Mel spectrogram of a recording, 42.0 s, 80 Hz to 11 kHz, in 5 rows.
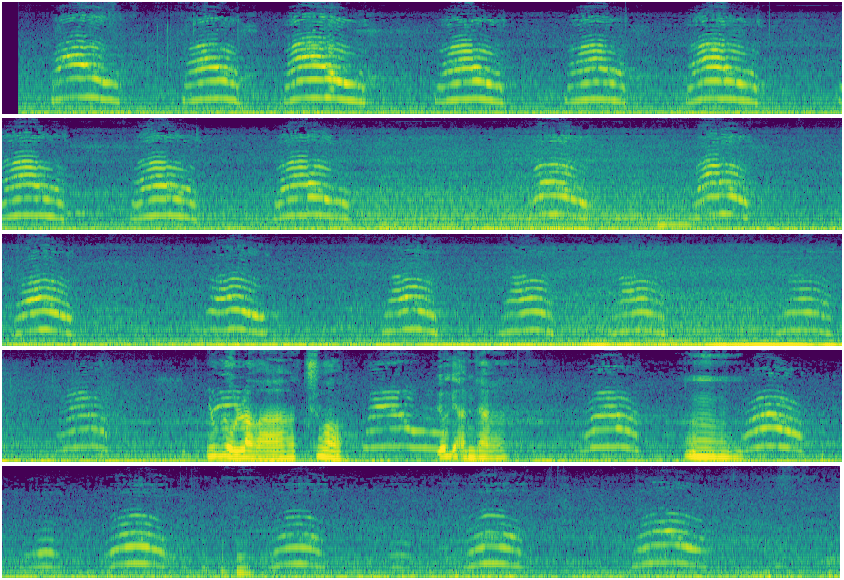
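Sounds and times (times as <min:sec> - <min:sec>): cat meowing: 0:00.5 - 0:07.7, 0:08.4 - 0:10.4, 0:11.1 - 0:11.9, 0:13.7 - 0:16.2, 0:16.9 - 0:17.7, 0:18.8 - 0:19.6, 0:20.6 - 0:23.6, 0:24.4 - 0:28.0, 0:28.6 - 0:30.3, 0:31.0 - 0:39.0, 0:39.9 - 0:41.5.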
